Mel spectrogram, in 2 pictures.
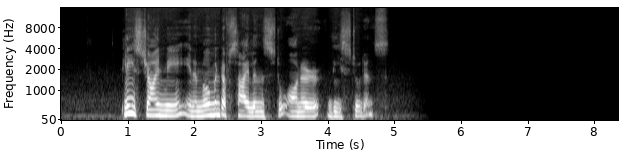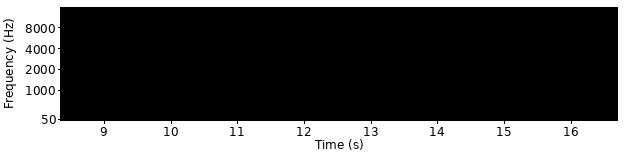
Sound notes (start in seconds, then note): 6.2 silence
